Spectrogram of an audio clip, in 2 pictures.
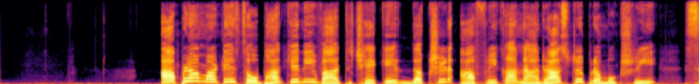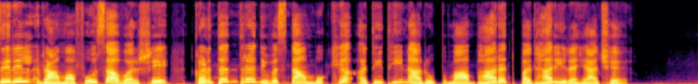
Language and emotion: Gujarati, neutral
